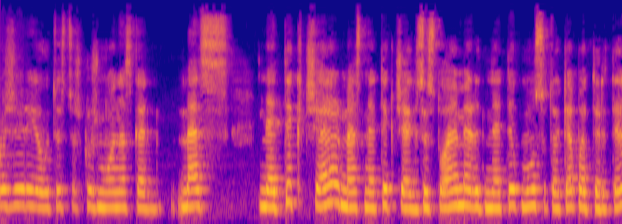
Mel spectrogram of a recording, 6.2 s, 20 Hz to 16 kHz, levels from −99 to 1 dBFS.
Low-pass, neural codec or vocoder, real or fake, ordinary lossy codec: 14.4 kHz; codec, 44.1 kHz, 7.8 kbps, DAC; fake; MP3, 64 kbps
